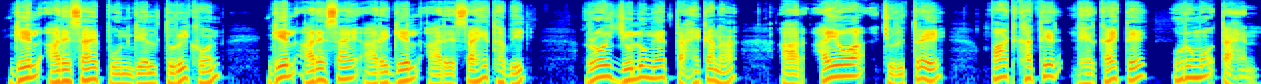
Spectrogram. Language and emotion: Santali, neutral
